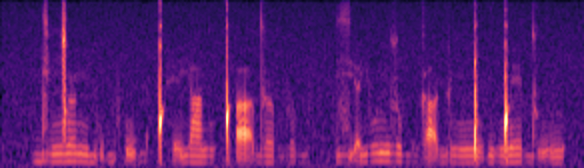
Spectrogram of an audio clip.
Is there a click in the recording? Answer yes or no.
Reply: yes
